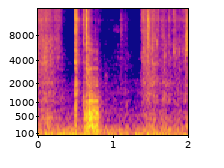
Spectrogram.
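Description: Rustling and handling of packaging while a ball of yarn is dug out of a mystery bag, with a sharp click about half a second in followed by a brief rustle.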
